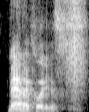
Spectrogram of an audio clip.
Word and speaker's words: Manacles: Manacles. I kind of like that a lot. I've heard a lot of incorrect pronunciations. It's like Hercules. Yeah, except Hercules, Manacles.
